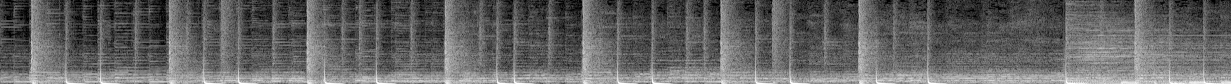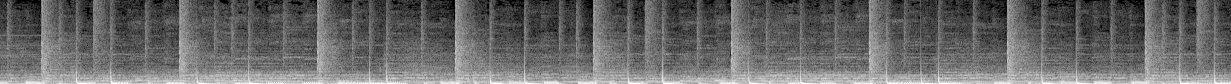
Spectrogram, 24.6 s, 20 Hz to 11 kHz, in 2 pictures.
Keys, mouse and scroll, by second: 1.0-7.7 drag, 7.7 scroll down 1, 8.6-21.7 drag.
